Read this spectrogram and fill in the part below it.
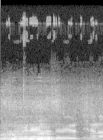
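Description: A dairy cow lows on a milk-cow farm, a single drawn-out moo that rises and falls, loud and close, followed by quieter farm noise.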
